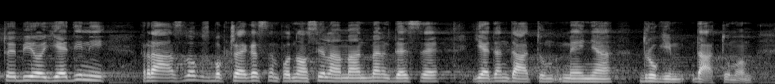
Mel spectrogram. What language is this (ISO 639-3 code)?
srp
